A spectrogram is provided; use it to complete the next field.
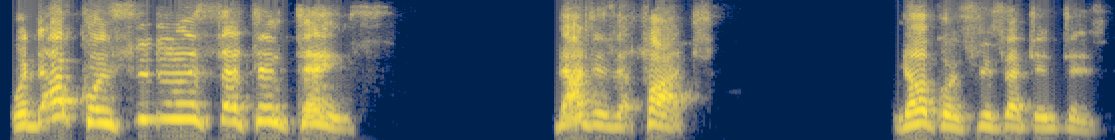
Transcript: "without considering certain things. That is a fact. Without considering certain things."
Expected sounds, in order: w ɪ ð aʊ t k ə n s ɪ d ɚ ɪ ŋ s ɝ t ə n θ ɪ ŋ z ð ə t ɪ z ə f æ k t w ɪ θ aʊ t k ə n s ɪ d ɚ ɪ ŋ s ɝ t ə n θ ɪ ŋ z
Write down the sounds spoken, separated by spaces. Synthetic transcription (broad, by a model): w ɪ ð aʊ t k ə n s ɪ d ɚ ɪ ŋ s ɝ t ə n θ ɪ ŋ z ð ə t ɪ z ə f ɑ t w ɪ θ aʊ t k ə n s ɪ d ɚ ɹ s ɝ t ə n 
